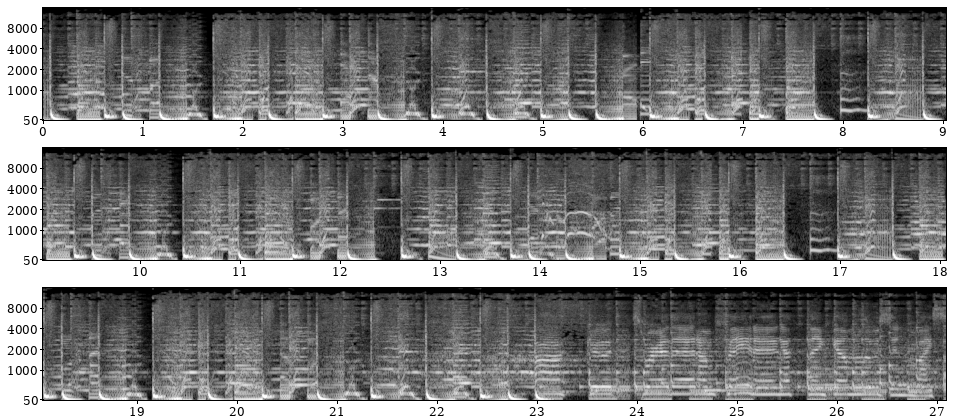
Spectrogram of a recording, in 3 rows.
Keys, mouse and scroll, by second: 2.5 ctrl+a, 2.7 ctrl+v, 3.4-6.0 drag, 10.7 ctrl+=, 11.1 space, 11.3 click, 11.5 space, 13.7-16.5 drag, 20.1 space, 20.4 drag, 26.7-27.0 drag.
